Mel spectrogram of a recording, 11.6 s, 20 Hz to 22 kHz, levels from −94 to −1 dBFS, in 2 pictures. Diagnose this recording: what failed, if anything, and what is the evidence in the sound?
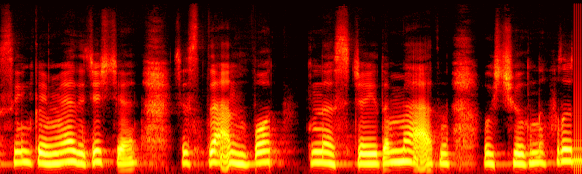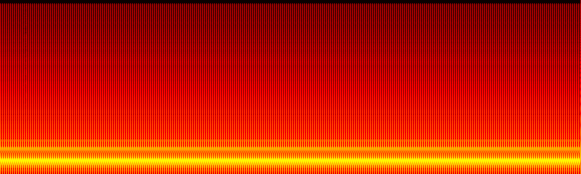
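System hang loop from 5.75 s to the end of the clip, at the driver or buffer stage. The speech stops and one 20 ms fragment repeats close to 300 times, a steady 50 Hz buzz. The host froze while the hardware kept replaying a ring buffer that likely held 20 ms.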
